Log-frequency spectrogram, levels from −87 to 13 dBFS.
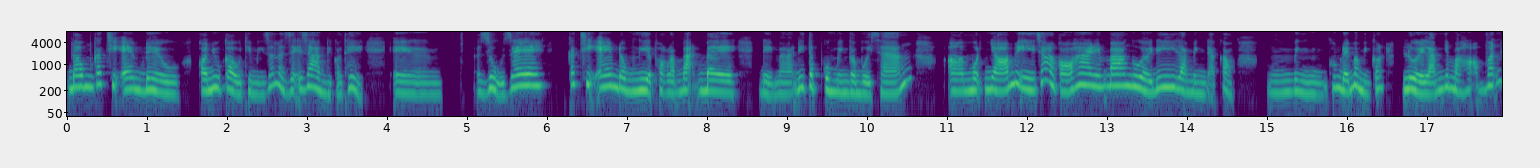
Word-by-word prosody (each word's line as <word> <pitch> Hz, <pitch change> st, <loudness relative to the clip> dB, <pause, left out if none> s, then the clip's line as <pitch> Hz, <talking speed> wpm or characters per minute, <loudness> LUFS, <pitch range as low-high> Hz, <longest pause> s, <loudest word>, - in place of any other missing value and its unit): đông 255 Hz, +2 st, +1 dB
các 300 Hz, +2 st, -1 dB
chị 280 Hz, -2 st, -3 dB
em 215 Hz, -1 st, +1 dB
đều 180 Hz, -6 st, 0 dB, 0.2 s
có 200 Hz, -, +2 dB
nhu 235 Hz, +4 st, +3 dB
cầu 210 Hz, -7 st, 0 dB
thì 190 Hz, -, -6 dB
mình 160 Hz, -1 st, -9 dB
rất 275 Hz, -, -5 dB
là 280 Hz, -6 st, -1 dB
dễ 200 Hz, +2 st, -5 dB
dàng 235 Hz, -5 st, 0 dB
để 165 Hz, -, -9 dB
có -, -, -8 dB
thể, 230 Hz, -9 st, -3 dB, 0.4 s
ờ, 180 Hz, -, -4 dB, 1.0 s
rủ 185 Hz, -2 st, -1 dB
rê 275 Hz, -, +4 dB, 0.3 s
các 300 Hz, 0 st, -3 dB
chị 300 Hz, -, +1 dB
em 255 Hz, +2 st, +3 dB
đồng 200 Hz, -4 st, 0 dB
nghiệp 205 Hz, -3 st, +3 dB
hoặc 195 Hz, -2 st, -5 dB
là 180 Hz, -, -1 dB
bạn 200 Hz, +1 st, -1 dB
bè 185 Hz, -2 st, +3 dB, 0.3 s
để 175 Hz, -4 st, -5 dB
mà 165 Hz, +1 st, -7 dB
đi 240 Hz, +3 st, -1 dB
tập 275 Hz, -, +2 dB
cùng 205 Hz, -3 st, +1 dB
mình 180 Hz, -1 st, -3 dB
vào 180 Hz, -, 0 dB
buổi 170 Hz, -1 st, -1 dB
sáng. 170 Hz, -, -2 dB, 0.4 s
Ờ, 195 Hz, 0 st, 0 dB
một 210 Hz, +2 st, 0 dB
nhóm 215 Hz, +6 st, +4 dB
thì 225 Hz, -8 st, +2 dB
chắc 385 Hz, +2 st, -1 dB
là 300 Hz, -, +3 dB
có 190 Hz, 0 st, +3 dB
2 285 Hz, +3 st, +3 dB
đến 260 Hz, 0 st, 0 dB
3 275 Hz, 0 st, +5 dB
người 245 Hz, -9 st, +3 dB
đi 250 Hz, +4 st, +2 dB
là 215 Hz, -3 st, +1 dB
mình 175 Hz, -3 st, -6 dB
đã -, -, -9 dB
kiểu 205 Hz, -5 st, -4 dB, 0.8 s
mình 170 Hz, -4 st, -5 dB
hôm 245 Hz, -1 st, -1 dB
đấy 195 Hz, -2 st, +4 dB
mà 275 Hz, +4 st, +3 dB
mình 180 Hz, -7 st, -1 dB
có 225 Hz, +1 st, -4 dB, 0.2 s
lười 215 Hz, -6 st, +5 dB
lắm 165 Hz, +1 st, +2 dB
nhưng 250 Hz, -2 st, 0 dB
mà 210 Hz, -, +1 dB
họ 195 Hz, +2 st, -5 dB
vẫn 280 Hz, +6 st, -1 dB
210 Hz, 220 wpm, -23 LUFS, 180-255 Hz, 1.0 s, 3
